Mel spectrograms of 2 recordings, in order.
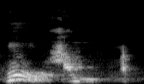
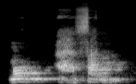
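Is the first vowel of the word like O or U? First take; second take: U; O. First: The first vowel sounds like U. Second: The first vowel sounds like O. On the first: The speaker calls it right. "yang ada apa? U" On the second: The speaker calls it wrong. "U itu dibaca O"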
